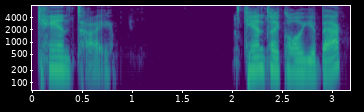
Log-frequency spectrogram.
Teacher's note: the t can connect to the eye so it'll sound like kantai can't i call you back can't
